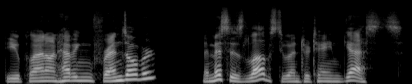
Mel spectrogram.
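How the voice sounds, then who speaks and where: A man's voice: on the high side, lively intonation, normal speed, fairly bright tone, dry recording, clean studio sound. A man voicing a friendly, talkative male beaver who eagerly gives folksy advice in an audiobook. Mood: chatty. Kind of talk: audiobook character voice.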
